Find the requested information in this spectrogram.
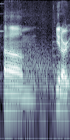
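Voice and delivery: normal talking voice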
